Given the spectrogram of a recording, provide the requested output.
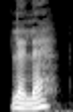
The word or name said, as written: lala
